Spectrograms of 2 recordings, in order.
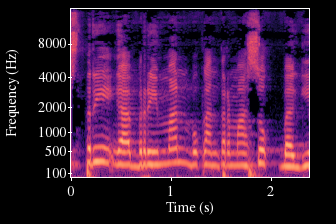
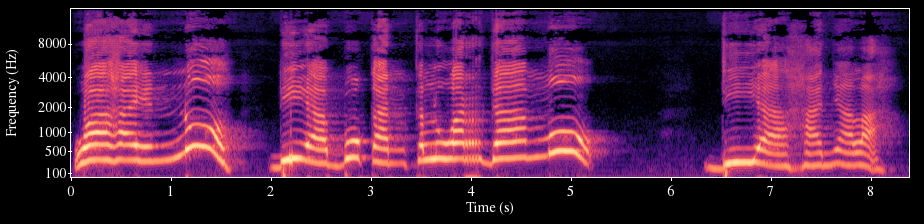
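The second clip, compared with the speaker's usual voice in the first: very slow, loud, drawn-out declaration; a preacher thundering the divine verdict; solemn divine pronouncement; 7 dB louder, much slower than usual. Acted. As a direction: proclaim each word with weight. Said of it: "Katanya Allah Subhanahu wa taala".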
